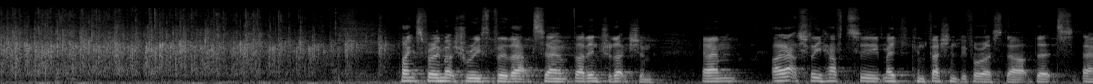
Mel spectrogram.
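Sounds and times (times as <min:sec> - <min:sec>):
audience clapping: 0:00.0 - 0:04.2
speech: 0:04.0 - 0:10.9.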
